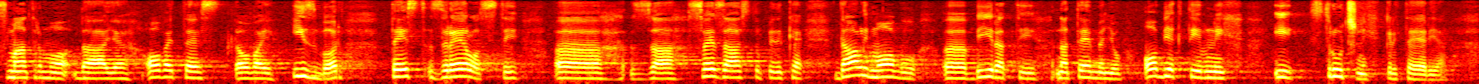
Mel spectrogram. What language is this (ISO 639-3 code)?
hrv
